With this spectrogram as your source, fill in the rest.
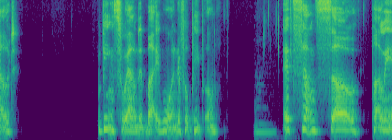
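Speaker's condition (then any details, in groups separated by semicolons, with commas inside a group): Multiple sclerosis; progressive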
